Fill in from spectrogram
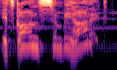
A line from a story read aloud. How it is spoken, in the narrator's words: exclaimed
